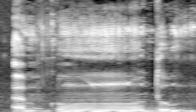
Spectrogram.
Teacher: نون ساکن کے بعد تا حروف حلقی میں سے نہیں ہے، اخفا کریں گے اس نون میں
